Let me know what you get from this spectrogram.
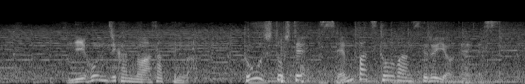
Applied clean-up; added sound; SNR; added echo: none; none; none; none.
